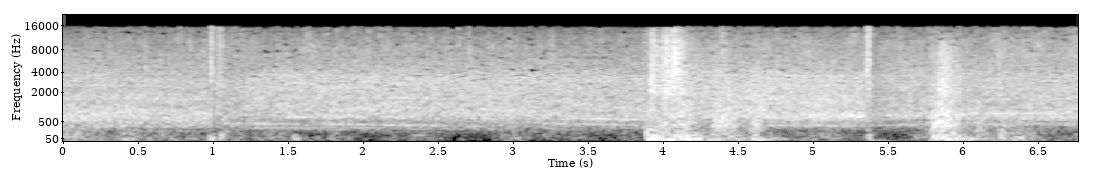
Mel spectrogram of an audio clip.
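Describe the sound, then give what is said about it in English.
A heavy slam booms over a loud, roaring crowd as wrestler Stinger knocks Yoko down onto the ring mat with a clothesline, followed by a couple more thuds and sharp impacts as the arena noise swells. “Oh, but Stinger with a clothesline knocks Yoko down.”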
